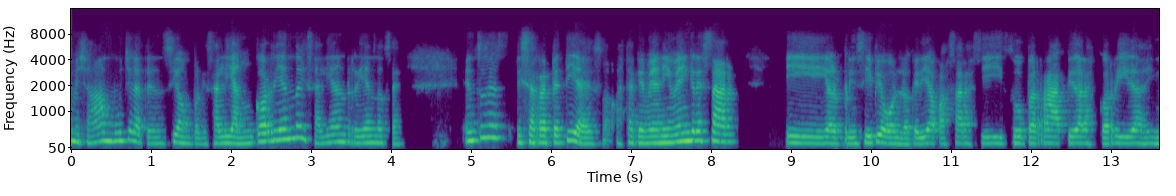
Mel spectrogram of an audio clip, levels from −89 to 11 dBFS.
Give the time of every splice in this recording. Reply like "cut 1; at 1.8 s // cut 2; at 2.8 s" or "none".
none

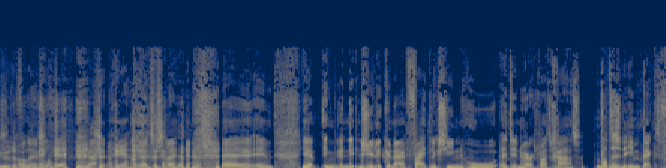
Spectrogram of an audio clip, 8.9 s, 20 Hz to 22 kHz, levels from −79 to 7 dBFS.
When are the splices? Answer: none

